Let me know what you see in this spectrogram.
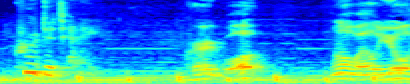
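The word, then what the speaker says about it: crudités: Then a duck and truffle pate with crudites. I think it's pronounced crudité.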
